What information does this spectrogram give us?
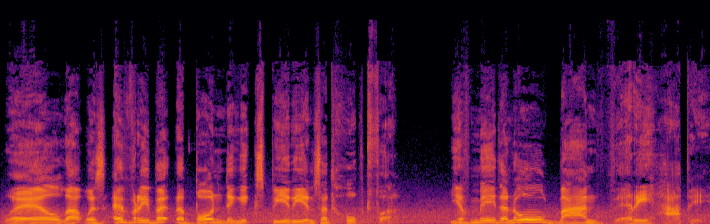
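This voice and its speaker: A man's voice: on the high side, big pitch swings, measured pace, vocal fry, pushed and bright, a little hiss or hum, full character voice. A man playing a jovial, doting old Scottish grandfather in a video game, folksy and affectionate. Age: older.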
